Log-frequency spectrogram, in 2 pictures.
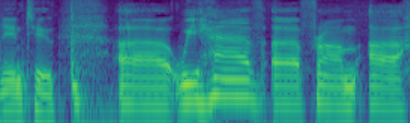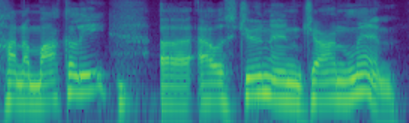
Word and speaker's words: makgeolli: We have from Hana Makgeolli, Alice Jun, and John Lim. Am I pronouncing everything correct?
